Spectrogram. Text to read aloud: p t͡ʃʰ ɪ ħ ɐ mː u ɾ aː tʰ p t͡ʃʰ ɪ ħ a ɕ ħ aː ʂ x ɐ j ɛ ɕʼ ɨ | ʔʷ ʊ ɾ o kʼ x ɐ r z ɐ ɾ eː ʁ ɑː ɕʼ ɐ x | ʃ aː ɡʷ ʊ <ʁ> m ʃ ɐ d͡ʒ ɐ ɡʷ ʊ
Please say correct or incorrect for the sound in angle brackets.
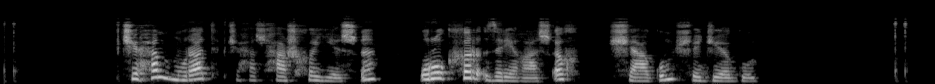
incorrect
